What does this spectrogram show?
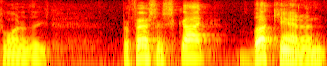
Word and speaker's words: Buchanan: Professor Buchanan. The reason I pronounce the name that way, everybody calls him Buchanan, but he's from Georgia, and they call it Buchanan over there.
